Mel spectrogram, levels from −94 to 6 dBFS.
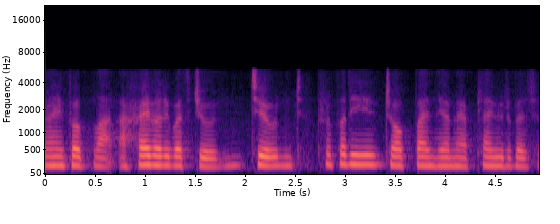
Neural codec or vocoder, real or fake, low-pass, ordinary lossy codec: codec, 16 kHz, 0.2 kbps, FocalCodec; fake; 5.4 kHz; none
